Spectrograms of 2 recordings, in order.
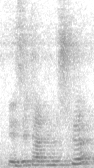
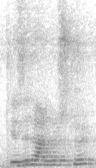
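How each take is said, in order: No difference in how they are said.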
